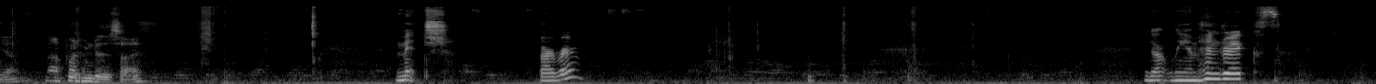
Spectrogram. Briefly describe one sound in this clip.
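Trading cards slide and rustle softly as they are flipped by hand.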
